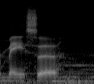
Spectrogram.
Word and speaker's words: Mesa: nice steel reaper yeah that's mesa not mess up by the way i live near mesa i hear it all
